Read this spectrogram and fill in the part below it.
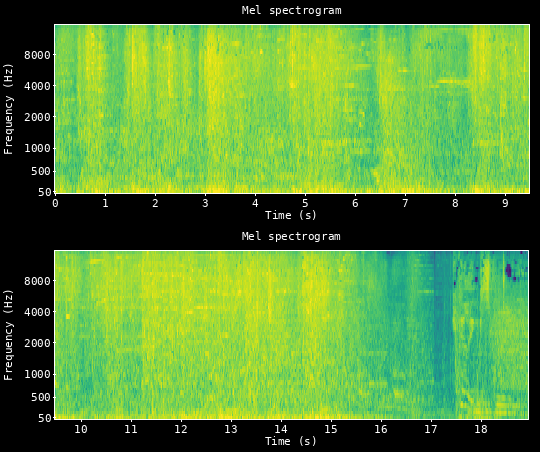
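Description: Game spell effects whoosh and crackle in a fierce battle.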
